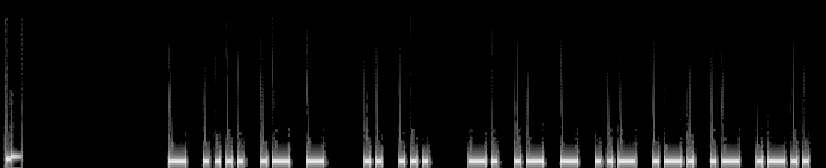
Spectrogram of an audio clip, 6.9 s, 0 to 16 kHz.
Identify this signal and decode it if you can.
Morse code, heard as a keyed tone, about 25 wpm, 700 Hz. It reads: THAT IS NATURAL
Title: Sentences from Top 1000 Words - Review Part 4 - 25wpm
